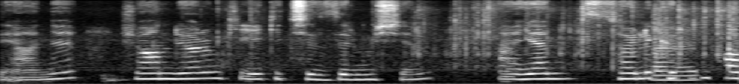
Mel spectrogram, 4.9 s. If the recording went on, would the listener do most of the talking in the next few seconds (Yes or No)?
No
